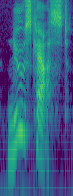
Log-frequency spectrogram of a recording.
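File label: "newscast", English; noticiero; sustantivo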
